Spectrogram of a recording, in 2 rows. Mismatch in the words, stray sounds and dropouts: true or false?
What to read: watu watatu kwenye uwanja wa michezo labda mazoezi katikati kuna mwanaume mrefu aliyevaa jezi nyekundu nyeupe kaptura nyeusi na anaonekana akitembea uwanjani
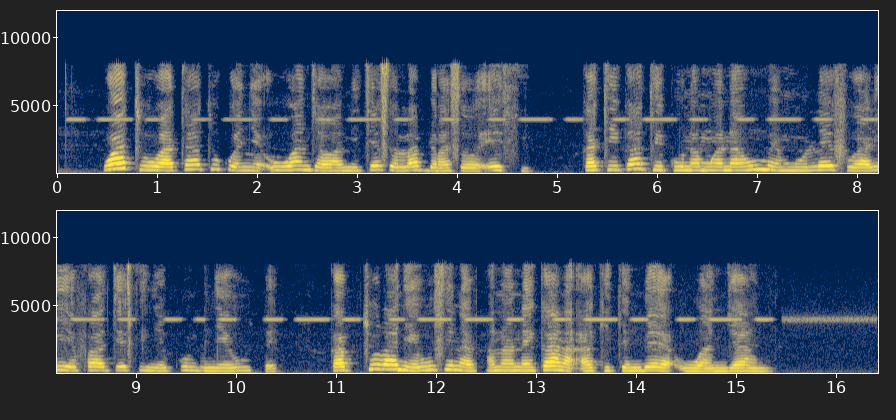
false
